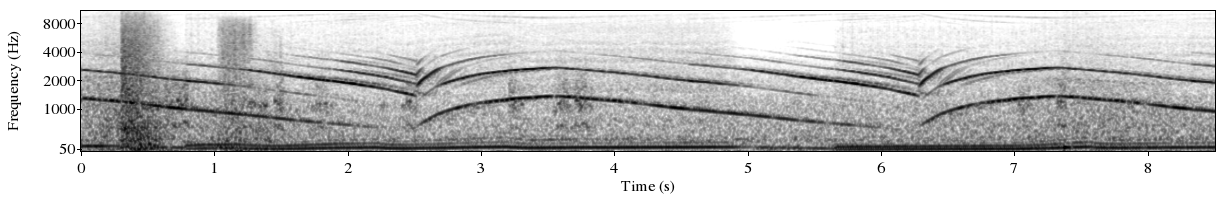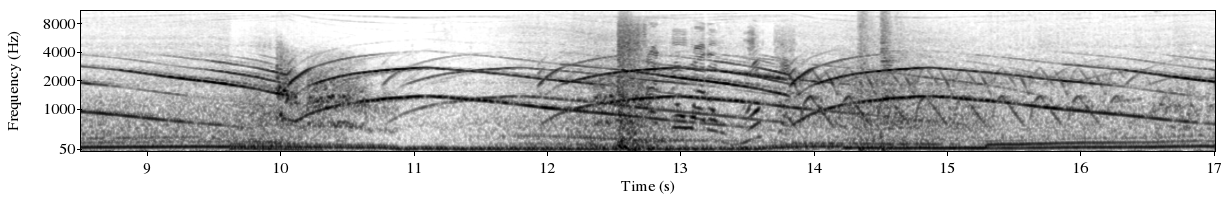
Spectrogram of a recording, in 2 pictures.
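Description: A vehicle engine hums and revs.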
